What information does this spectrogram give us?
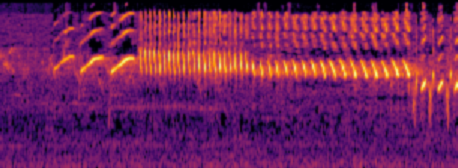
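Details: Canary singing. Rising whistled notes lead into a dense high buzzy trill, then a long run of rapid repeated syllables that speeds up and ends in sharp downslurred chips.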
